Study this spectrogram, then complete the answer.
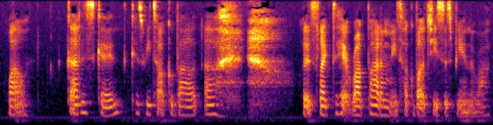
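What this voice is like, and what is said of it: Raspy, strained voice. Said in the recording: “my voice is a little bit raspy. I feel like I'm losing my voice”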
